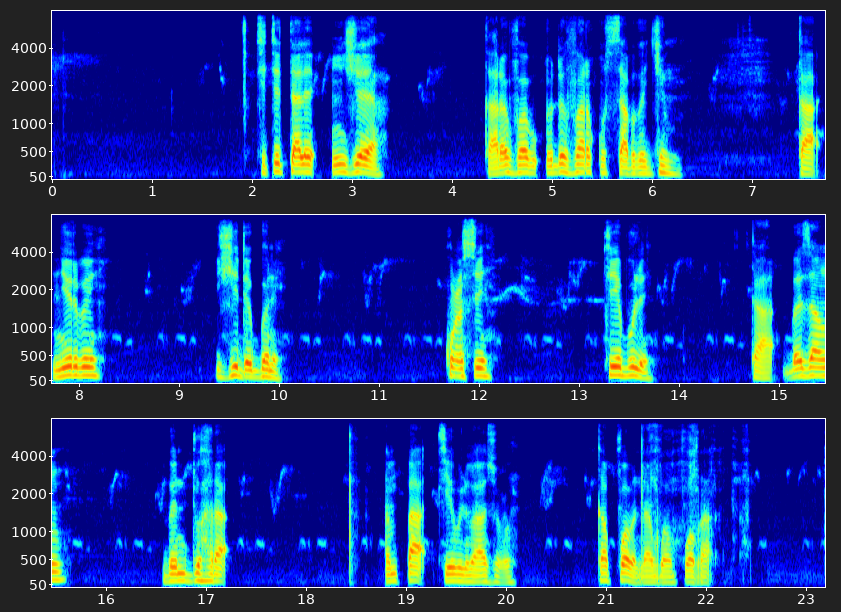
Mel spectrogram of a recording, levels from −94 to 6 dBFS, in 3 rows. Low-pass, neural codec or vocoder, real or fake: 7.2 kHz; codec, 44.1 kHz, 7.8 kbps, Pupu-Codec; fake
